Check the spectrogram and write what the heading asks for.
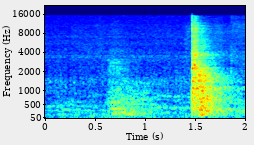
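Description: Carom billiard balls being struck by the cue and clacking together during a shot. The loudest is a single sharp clack about one and a half seconds in.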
